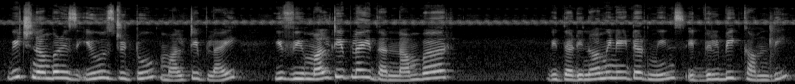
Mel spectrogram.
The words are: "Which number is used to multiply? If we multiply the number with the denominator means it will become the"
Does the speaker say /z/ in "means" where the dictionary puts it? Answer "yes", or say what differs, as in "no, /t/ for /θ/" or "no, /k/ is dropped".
no, /s/ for /z/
